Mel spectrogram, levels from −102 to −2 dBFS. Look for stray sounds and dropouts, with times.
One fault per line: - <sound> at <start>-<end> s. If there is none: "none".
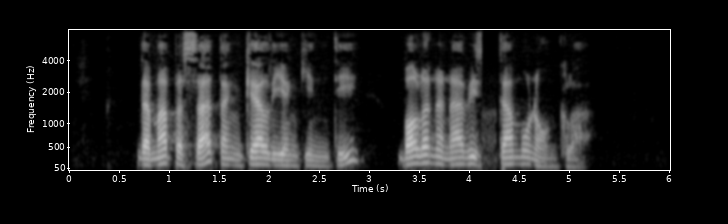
- dropout at 4.1-4.3 s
